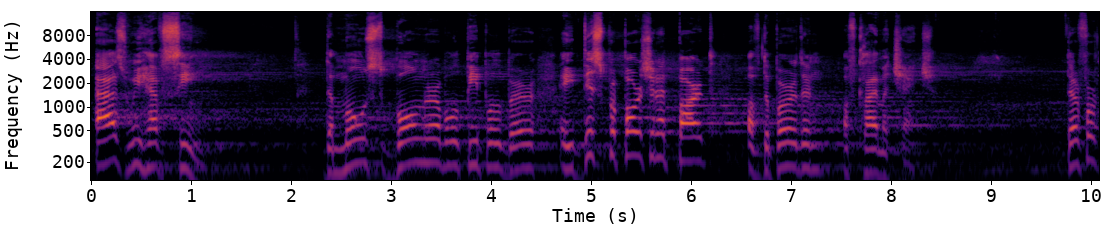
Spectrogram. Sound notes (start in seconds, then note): none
